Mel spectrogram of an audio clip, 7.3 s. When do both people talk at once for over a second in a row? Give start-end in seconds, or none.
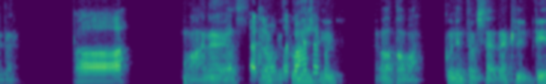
2.8-4.3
